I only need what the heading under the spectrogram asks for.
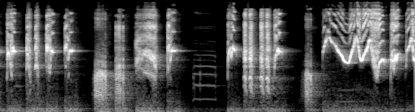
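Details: Female Javan myna calling a male to stimulate singing, with rapid harsh squawks and chatters, a short electronic-like tone, then a long wavering, swooping whistle.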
